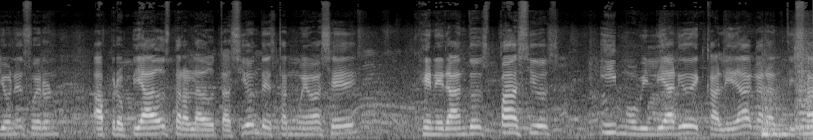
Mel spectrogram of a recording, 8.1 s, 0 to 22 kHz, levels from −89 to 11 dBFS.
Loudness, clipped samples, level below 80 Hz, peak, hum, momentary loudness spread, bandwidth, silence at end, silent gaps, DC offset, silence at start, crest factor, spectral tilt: -17 LUFS; under 0.1%; -48 dBFS; 0 dBFS; none; 11 LU; over 20 kHz; 0 s; none; under 0.1%; 0 s; 16 dB; -5.5 dB/octave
